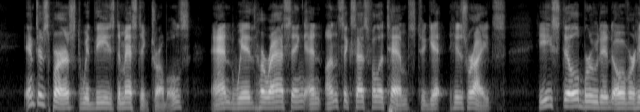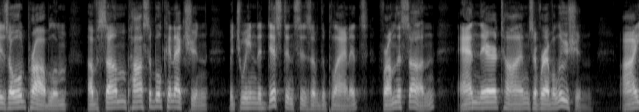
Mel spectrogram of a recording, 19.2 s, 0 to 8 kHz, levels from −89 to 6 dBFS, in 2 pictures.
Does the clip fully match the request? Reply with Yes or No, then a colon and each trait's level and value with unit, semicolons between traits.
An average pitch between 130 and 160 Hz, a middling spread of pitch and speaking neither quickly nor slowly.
No: medium, 140 Hz; average, 3.0 semitones; slow, 130 wpm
